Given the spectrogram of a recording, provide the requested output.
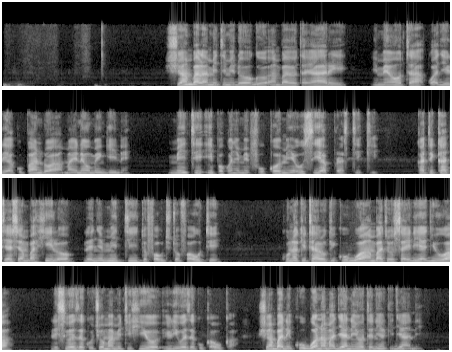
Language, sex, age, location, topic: Swahili, male, 36-49, Dar es Salaam, agriculture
